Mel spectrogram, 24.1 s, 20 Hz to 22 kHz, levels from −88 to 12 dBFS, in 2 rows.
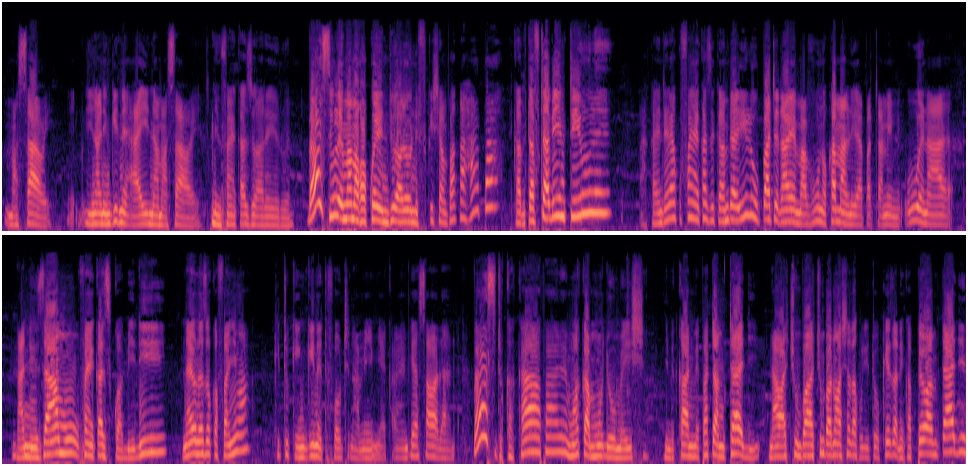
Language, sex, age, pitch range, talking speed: Swahili, female, 30-49, 170-235 Hz, 175 wpm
